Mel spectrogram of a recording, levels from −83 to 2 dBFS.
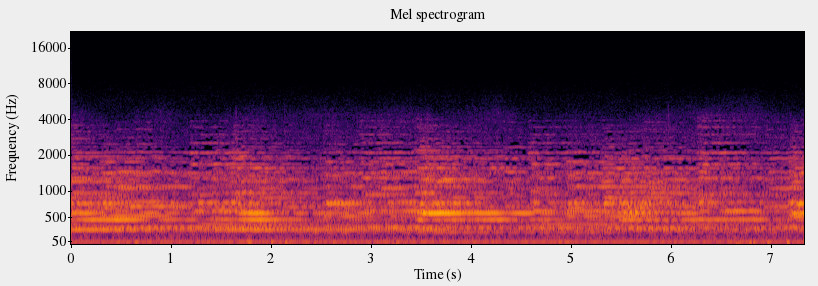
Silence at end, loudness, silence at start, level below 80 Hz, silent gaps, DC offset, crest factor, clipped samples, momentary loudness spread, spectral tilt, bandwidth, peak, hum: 0 s; -24 LUFS; 0 s; -38 dBFS; none; under 0.1%; 14 dB; under 0.1%; 6 LU; -7 dB/octave; 8.8 kHz; -8 dBFS; 50 Hz at -40 dBFS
